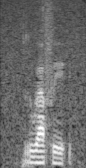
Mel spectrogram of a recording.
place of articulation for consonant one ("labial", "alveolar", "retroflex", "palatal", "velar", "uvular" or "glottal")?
labial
